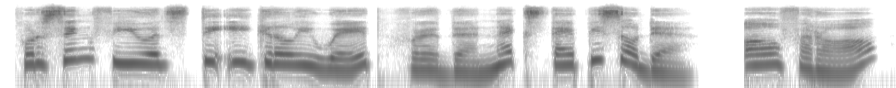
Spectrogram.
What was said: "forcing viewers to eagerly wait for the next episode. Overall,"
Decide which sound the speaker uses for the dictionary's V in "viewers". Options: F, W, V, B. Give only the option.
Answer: F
